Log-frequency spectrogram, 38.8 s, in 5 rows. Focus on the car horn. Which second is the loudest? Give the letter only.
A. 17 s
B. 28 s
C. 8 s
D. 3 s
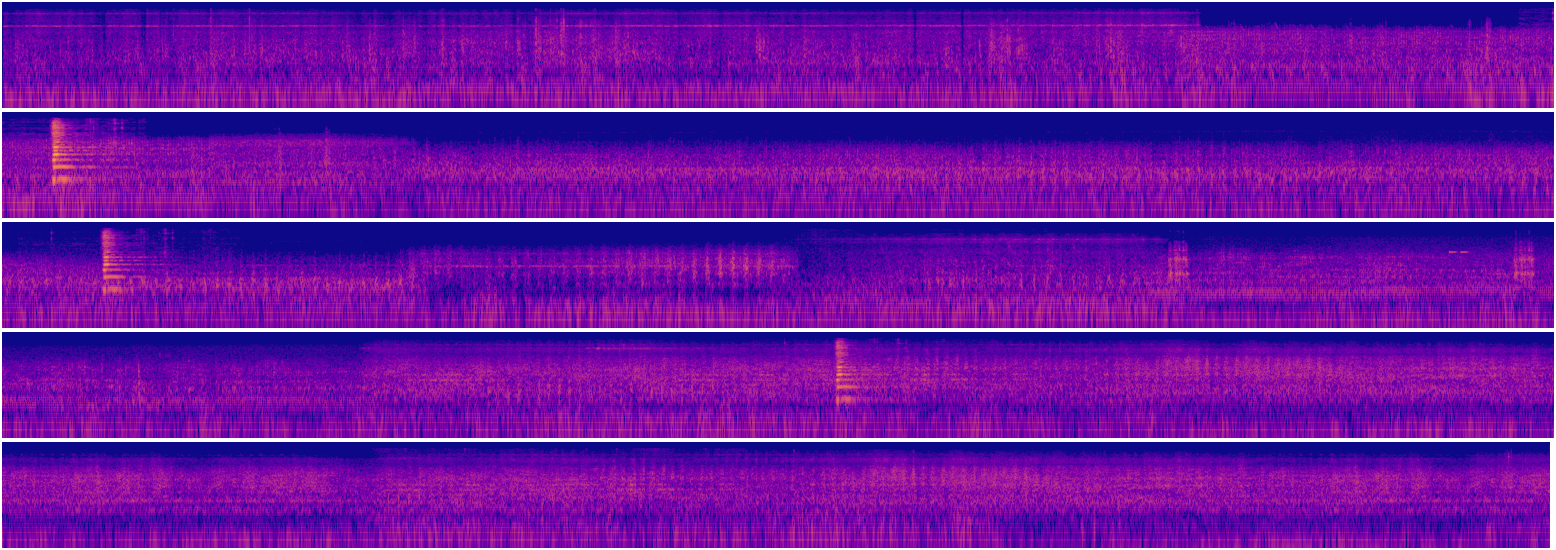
C.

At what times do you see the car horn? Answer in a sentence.
The car horn can be heard from 7.5 to 8.3 s, from 15.6 to 16.7 s and from 27.0 to 28.2 s.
